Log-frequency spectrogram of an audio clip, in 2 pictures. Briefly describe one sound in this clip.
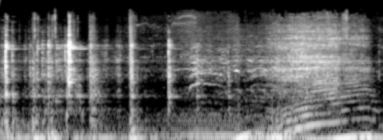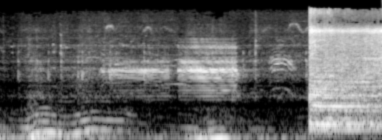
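A race car engine revs loudly up close.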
